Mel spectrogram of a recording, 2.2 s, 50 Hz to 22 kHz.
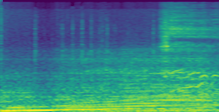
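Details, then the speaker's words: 2005 Mercedes E320 CDI turbo diesel with new larger billet ball-bearing turbo, road test at half throttle: deep steady drone pulling hard with faint rising whistle near end, no knocks or flutter—healthy, spun tires. "alright it's hard to tell a hundred percent if the turbocharger has added a lot of horsepower and torque but I think it has I think it has that was a half throttle and it just threw me back and lit the tires up"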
